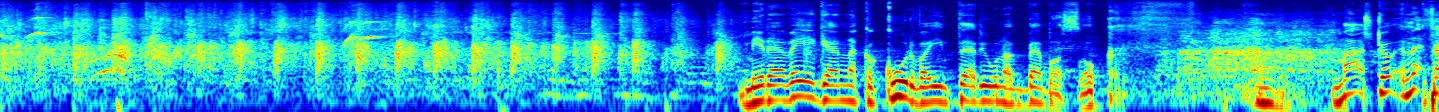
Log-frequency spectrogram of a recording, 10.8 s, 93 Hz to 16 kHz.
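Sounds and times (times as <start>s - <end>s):
audience applause: 0.0s - 5.8s
speech: 5.6s - 8.4s, 9.4s - 10.7s
laughter: 8.4s - 10.7s.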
